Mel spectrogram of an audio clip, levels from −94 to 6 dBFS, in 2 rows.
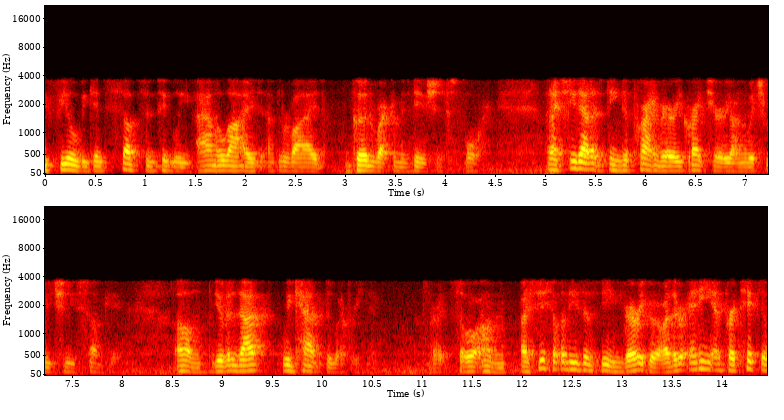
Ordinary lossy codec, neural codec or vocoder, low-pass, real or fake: Opus, 32 kbps; codec, 16 kHz in and 24 kHz out, 0.6 kbps, FocalCodec, streaming, 2048 codes; 3.6 kHz; fake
